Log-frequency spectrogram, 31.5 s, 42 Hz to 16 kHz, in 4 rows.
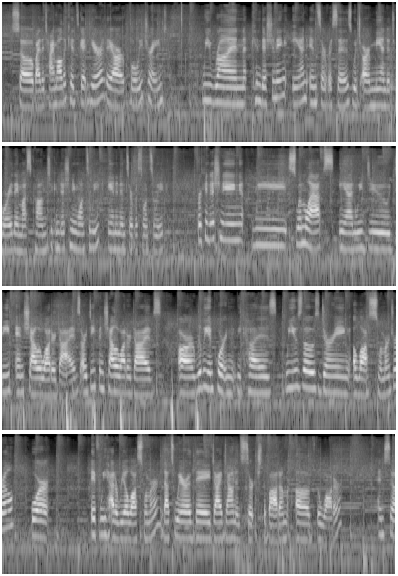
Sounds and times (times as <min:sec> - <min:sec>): Music: 0:00.0 - 0:31.5
Speech: 0:00.2 - 0:03.3, 0:04.0 - 0:11.1, 0:11.8 - 0:24.6, 0:25.4 - 0:30.4, 0:31.2 - 0:31.5.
